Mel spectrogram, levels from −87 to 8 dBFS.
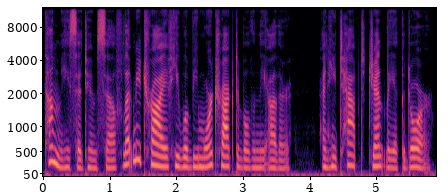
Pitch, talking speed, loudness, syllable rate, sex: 190 Hz, 245 wpm, -20 LUFS, 5.5 syllables/s, female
